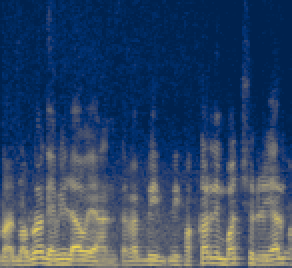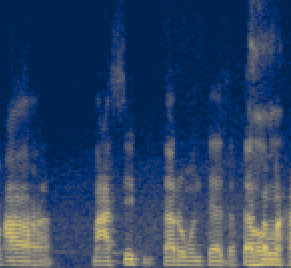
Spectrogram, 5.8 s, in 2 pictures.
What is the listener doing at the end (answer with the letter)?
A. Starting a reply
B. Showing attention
A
